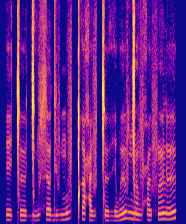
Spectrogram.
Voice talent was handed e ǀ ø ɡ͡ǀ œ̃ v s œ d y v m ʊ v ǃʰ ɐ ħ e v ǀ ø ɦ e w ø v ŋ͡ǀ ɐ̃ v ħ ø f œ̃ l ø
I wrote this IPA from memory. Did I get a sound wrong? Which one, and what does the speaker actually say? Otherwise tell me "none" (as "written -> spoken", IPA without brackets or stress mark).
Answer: none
